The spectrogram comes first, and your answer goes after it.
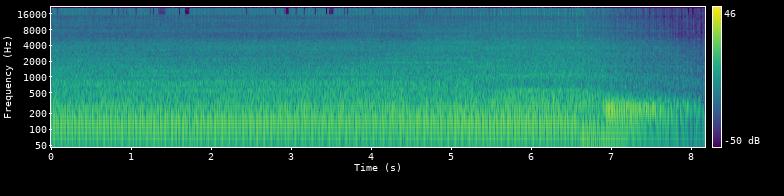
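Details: Yamaha YT6800 tractor engine: single-cylinder engine runs at a steady, even beat with no knocks or misses, then shuts down cleanly; oil pressure and battery lights go out instantly, so it is charging; sounds healthy.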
